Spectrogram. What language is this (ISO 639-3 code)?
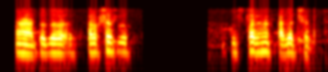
san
